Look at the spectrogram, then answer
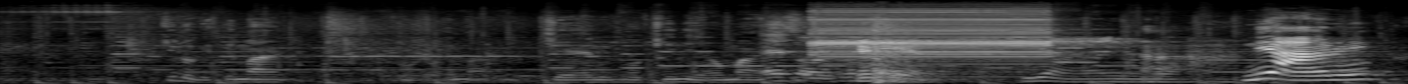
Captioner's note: buzzer pressed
